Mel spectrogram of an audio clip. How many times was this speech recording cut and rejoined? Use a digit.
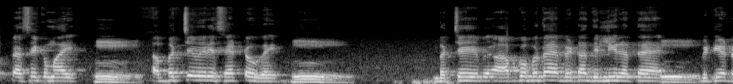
0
